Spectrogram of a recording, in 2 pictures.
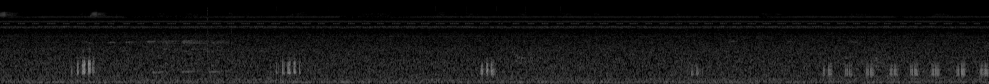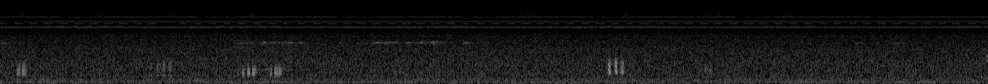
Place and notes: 種瓜路, 桃米里 Puli Township - Frogs chirping
Various types of frogs chirping
Zoom H2n MS+ XY
Puli Township, Nantou County, Taiwan, 14 July 2016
